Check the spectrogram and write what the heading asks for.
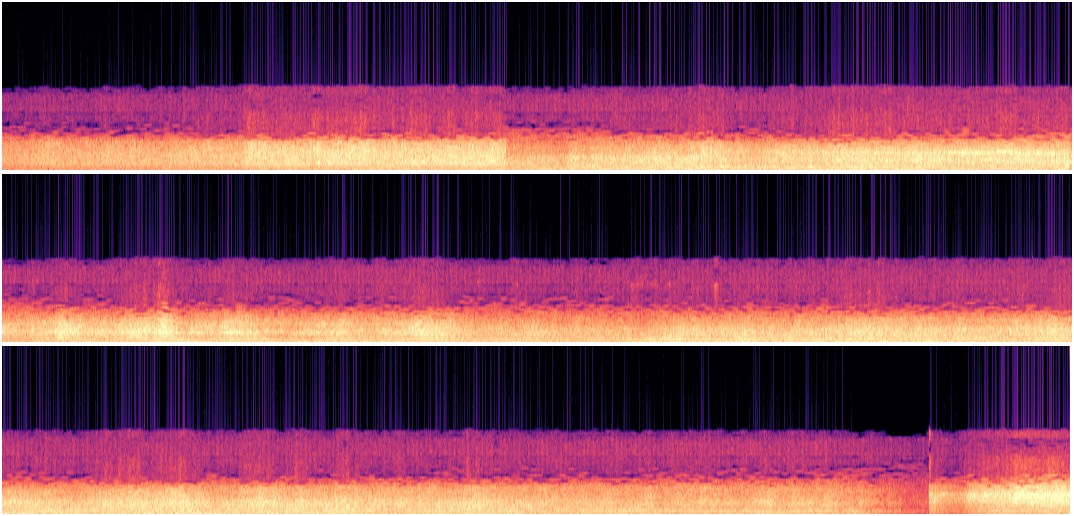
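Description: Twin radial piston engines of a Martin Maryland bomber droning in flight, growing louder over the first few seconds and then holding steady, their pitch wandering slowly, heard through a dull old film soundtrack.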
